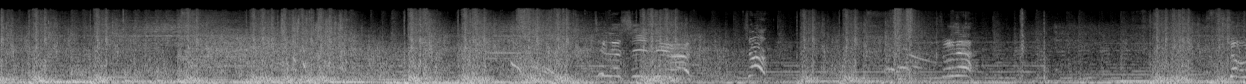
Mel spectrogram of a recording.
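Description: Battle gunfire: many rifle and machine-gun shots in quick, overlapping volleys over a steady low musical drone. The shooting thins out after about six seconds.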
